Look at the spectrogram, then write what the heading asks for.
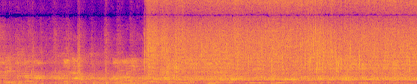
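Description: Water from a hose sprays and rinses across an air conditioner coil during a refurbished mini split install, a steady close rushing gush that jumps louder partway through and then holds, with a voice faintly underneath.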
